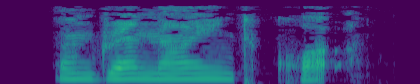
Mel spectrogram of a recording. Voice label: church, Cayuga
